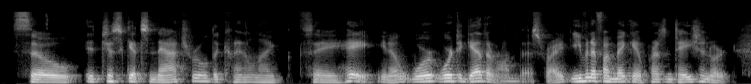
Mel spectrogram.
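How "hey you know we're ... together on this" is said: ordinary talk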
